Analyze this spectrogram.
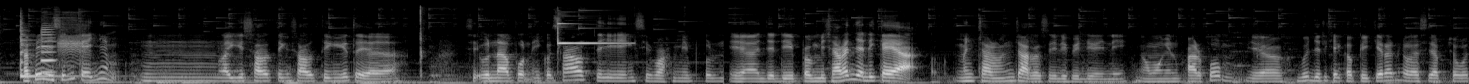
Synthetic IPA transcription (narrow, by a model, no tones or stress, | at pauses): t̪apidisinikajaʔɲa | mlaɡisalt̪ɪŋsalt̪ɪŋɡit̪uja | siʔunapʊnikʊt̪̚salt̪ɪŋsifahmip̚ʰʊnjad͡ʒadipəmbit͡ʃaɾaaːnd͡ʒadikajaʔ | məɲt͡ʃarməɲt͡ʃarsidifideoiniŋomoŋɪnparfʊmjaɡuad͡ʒadikajakəpikiɾankalosiap̚t͡ʃowɔ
